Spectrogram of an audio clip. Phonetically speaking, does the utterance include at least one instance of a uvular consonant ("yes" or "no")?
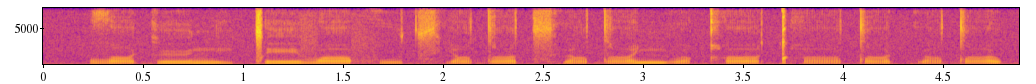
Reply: yes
